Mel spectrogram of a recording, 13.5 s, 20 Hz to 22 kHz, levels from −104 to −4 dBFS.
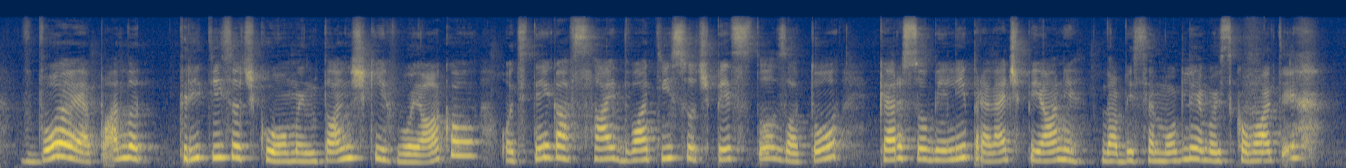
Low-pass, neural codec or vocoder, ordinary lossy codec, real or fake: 14.4 kHz; vocoder, 44.1 kHz, 128 mel bands, Pupu-Vocoder; none; fake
